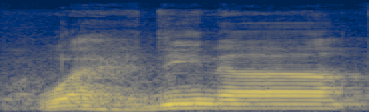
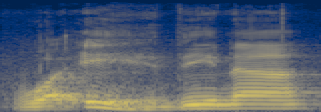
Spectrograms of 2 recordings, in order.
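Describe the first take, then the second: First: No glottal stop; 'wa' links straight into 'h'. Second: A glottal stop is pronounced before 'ihdina'. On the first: The speaker calls it right. "هنا ماذا نقول؟" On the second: The speaker calls it wrong. "ولا نقول واهدنا"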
